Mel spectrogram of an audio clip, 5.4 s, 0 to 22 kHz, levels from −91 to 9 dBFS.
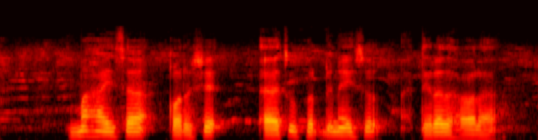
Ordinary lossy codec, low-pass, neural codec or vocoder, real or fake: MP3, 48 kbps; 19.8 kHz; none; real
